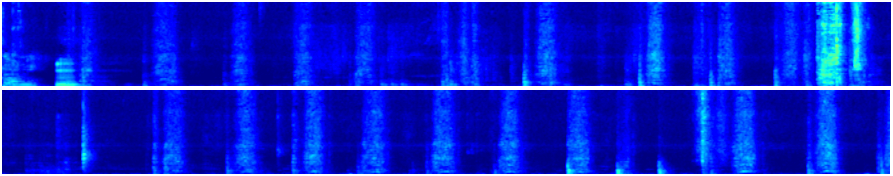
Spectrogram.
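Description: A knife chops on a cutting board in steady, repeated knocks.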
